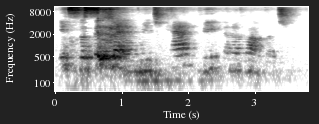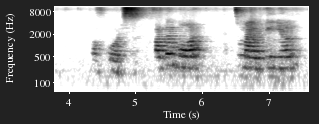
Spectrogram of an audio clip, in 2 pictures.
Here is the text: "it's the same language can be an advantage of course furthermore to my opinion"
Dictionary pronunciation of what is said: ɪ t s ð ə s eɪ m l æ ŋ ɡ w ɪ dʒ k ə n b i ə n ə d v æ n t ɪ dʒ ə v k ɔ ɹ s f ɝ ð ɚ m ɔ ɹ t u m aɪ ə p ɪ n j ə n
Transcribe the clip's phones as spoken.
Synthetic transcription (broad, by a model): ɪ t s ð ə s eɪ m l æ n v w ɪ tʃ k ə n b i ə n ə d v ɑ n t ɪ dʒ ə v k ɔ ɹ s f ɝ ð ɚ m ɔ ɹ t u m aɪ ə p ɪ n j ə n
